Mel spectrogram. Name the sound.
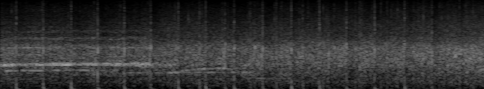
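applause for the platform party at a graduation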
